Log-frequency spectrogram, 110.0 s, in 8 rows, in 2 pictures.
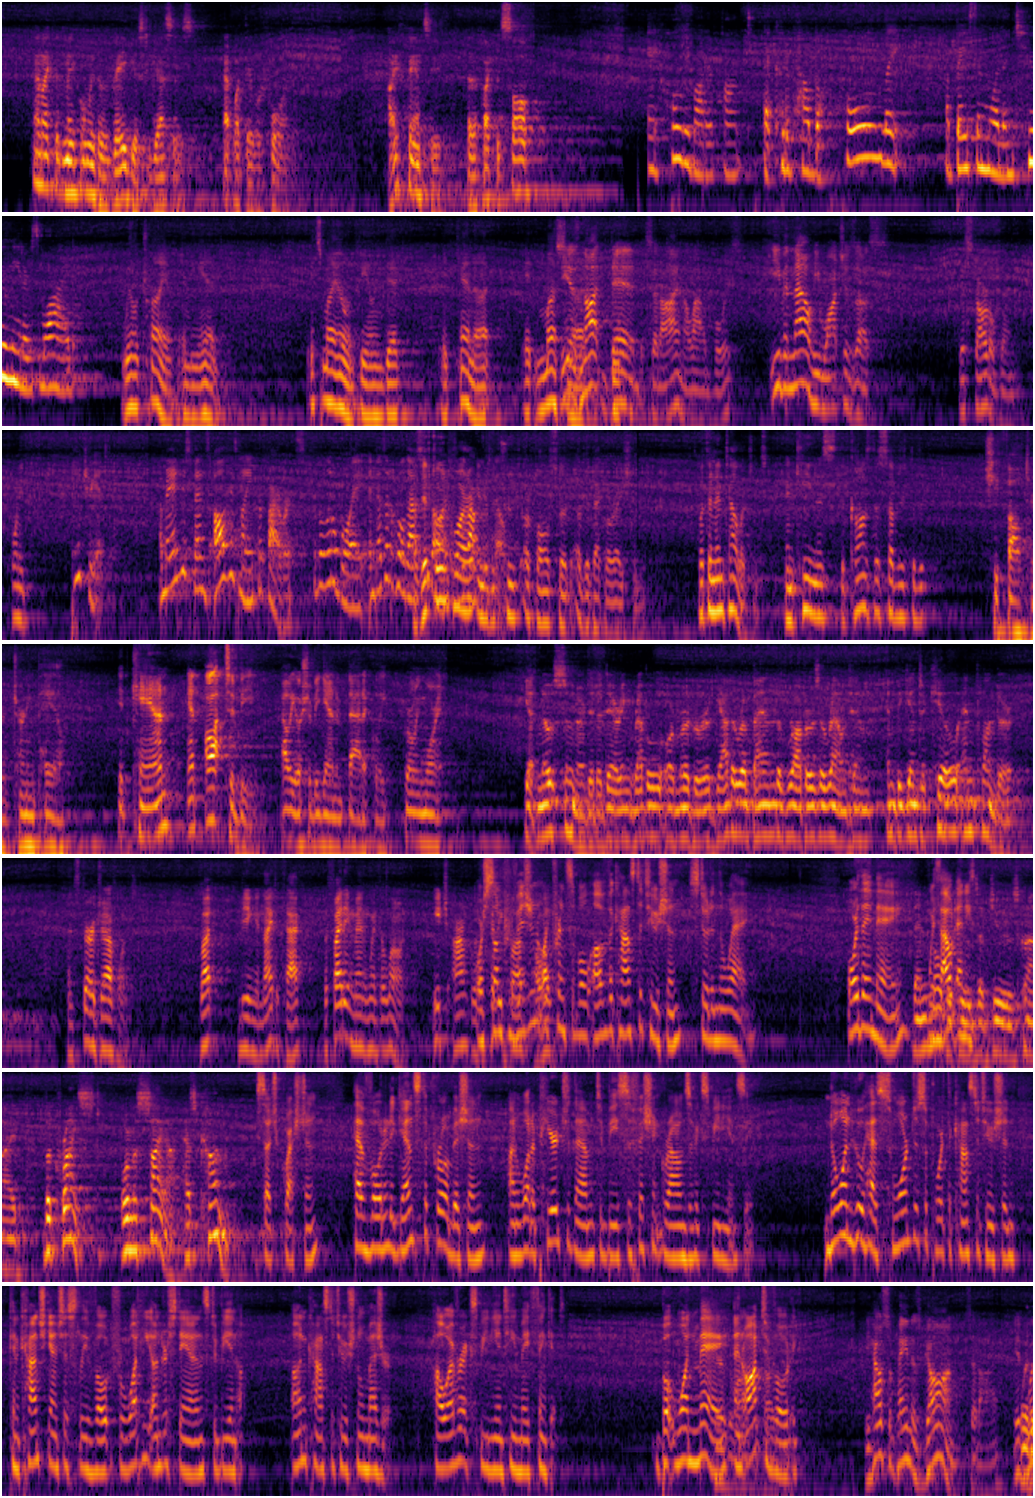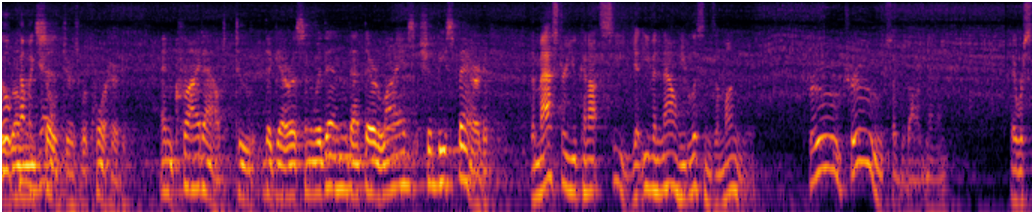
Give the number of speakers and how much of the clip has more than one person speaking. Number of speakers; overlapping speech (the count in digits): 10, about 6%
